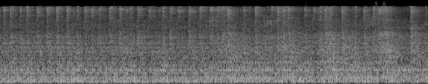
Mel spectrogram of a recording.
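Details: 2003 Polaris Sportsman 90cc two-stroke ATV, first start after new piston, cylinder and oil pump, on about 40:1 premix for break-in, smoking a lot. Steady crisp even buzz, no knock or rattle; normal two-stroke idle.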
